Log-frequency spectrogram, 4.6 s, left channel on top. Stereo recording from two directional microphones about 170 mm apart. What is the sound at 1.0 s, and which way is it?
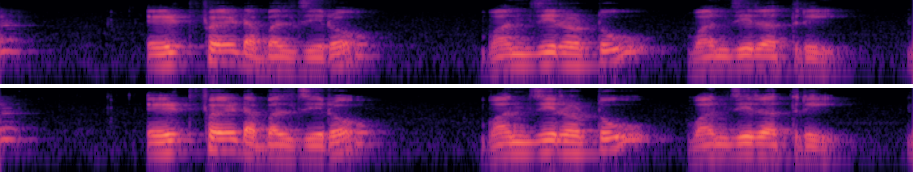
Speech, 35° right (ahead or behind).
